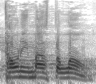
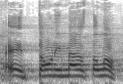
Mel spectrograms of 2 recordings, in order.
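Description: First: Said in the usual way. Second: High, hammed-up Italian accent. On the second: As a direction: call it out in a mock Italian accent. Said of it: "Italian voice".

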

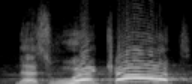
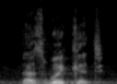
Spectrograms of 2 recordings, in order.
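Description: First: High, loud preacher's shout; explosive outcry, pitch leaping up; shouted condemnation. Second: Said in the usual way. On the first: Real, not acted. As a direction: thunder it at the congregation. Repeats condemnation at full force.

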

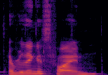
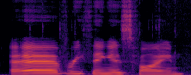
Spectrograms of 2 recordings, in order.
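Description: First: Said in the usual way. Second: Drawn-out "Everything is fine"; slow, stretched out. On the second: Real, not acted. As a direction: stretch "Everything" slowly, as if calming yourself. Repeats it to calm self.

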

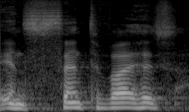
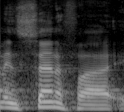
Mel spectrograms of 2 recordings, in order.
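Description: First: "incentivize" slowly, with a clear t: in-SENT-a-vize; retry "incentivize" softly, sounding out each syllable; slow, careful "incentivize" with every sound in place; careful pronunciation. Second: "incentivize" with the t dropped, like in-SEN-a-fy; slurred attempt at "incentivize", missing its t; unsure pronunciation. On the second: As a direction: stumble through "incentivize" as "incennify". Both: Real, not acted. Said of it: "how do you say that correctly?".

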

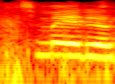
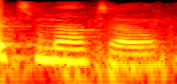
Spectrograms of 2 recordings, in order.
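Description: First: Said in the usual way. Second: "tomato" said tom-AH-to; alternate pronunciation. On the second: Shown as a demonstration. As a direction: say "tomato" with a broad "ah" in the middle. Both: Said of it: "There is no alternate pronunciation".

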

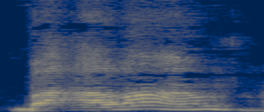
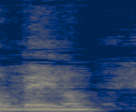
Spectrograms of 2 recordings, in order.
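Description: First: Balaam said as bah-ah-LAHM, open a vowels; Balaam in the Hebrew way, stress on the last syllable; Hebrew pronunciation. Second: Balaam said as BAY-lum, English vowels; Balaam the usual English way, stress on the first syllable; Balaam with plain English vowels; English pronunciation. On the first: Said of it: "practice learning how to do it in Hebrew". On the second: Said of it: "learn how to undo it". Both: Shown as a demonstration.

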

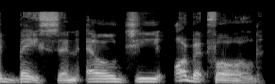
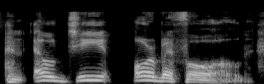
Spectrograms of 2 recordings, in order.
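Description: First: "orbit fold" split into two words, slowly; the bobbled first take; fumbled technobabble. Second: "orbifold" said as one smooth word, slowly; the clean retake; corrected technobabble. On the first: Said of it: "I kind of bobbled that one". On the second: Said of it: "Let me try again". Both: Shown as a demonstration.

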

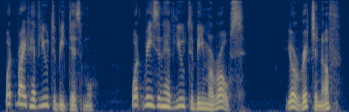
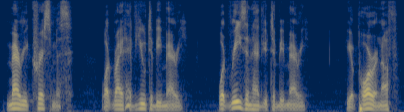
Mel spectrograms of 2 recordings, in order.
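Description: First: High-pitched, playful teasing. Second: Put-on louder, gruffly scornful old uncle; scornful retort. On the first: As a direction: turn uncle's words round merrily. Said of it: "returned the nephew gaily". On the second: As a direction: throw the greeting back with contempt. Scrooge sneers back at his nephew. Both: A narrator's reading.

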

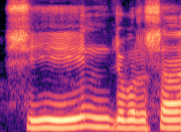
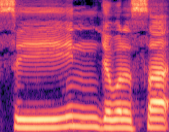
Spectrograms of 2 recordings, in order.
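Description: First: Long "শিন" with a thick sh, "সা" said sha. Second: Long "সিন" with a thin, pressed s, then "সা". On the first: Teacher contrasts shin with sin, thick sh in "শিন জবর সা". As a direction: say "শিন জবর সা" slowly, sh as in "she". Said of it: "শিনের উচ্চারণটা একটু মোটা করে করব". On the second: Teacher contrasts sin with shin, thin s in "সিন জবর সা". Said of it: "একটু চাপ দিয়ে পড়লে চিকন করে পড়ব". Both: Shown as a demonstration.

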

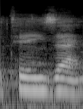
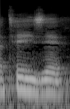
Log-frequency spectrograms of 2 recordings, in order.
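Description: First: تیزه ending in an open "a", like teyza; teacher's variant of تیزه ending in -za; final open a. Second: تیزه ending in "e", like teyze; teacher's variant of تیزه ending in -ze; final e. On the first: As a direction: say تیزه with the last vowel as "a". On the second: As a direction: say تیزه with the last vowel as "e". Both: Shown as a demonstration.

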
